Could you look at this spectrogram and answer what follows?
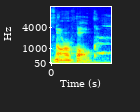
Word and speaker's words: Norfolk: right or wrong norol I get it it's norol it's like Virginia like North Carolina looks more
